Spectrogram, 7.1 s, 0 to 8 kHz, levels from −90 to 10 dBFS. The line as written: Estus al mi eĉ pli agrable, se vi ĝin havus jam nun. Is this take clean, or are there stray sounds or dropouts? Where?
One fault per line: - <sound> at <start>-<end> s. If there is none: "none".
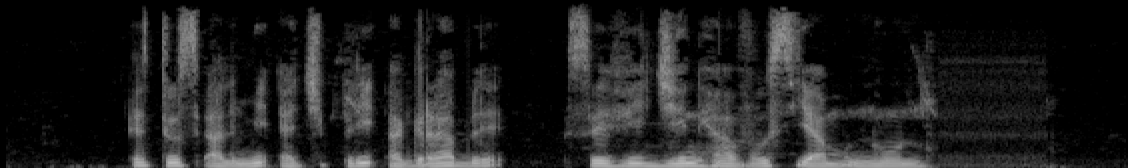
none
